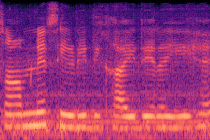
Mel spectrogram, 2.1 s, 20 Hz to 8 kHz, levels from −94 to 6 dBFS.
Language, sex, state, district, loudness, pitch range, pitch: Hindi, female, Haryana, Charkhi Dadri, -14 LUFS, 200-225 Hz, 210 Hz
